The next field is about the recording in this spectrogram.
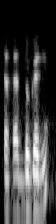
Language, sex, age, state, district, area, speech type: Bengali, male, 45-60, West Bengal, Purba Medinipur, rural, conversation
